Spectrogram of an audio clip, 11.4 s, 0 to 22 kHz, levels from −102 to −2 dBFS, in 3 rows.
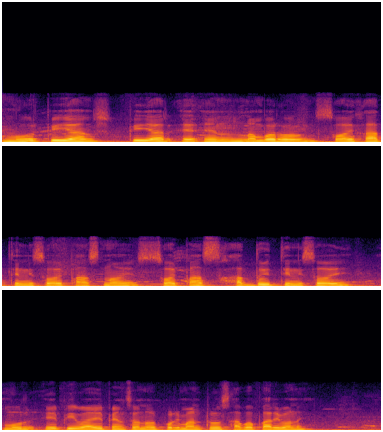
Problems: constant background noise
